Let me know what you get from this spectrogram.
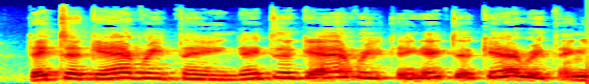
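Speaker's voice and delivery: anguished, repeated, very high wailing scream. Retelling the lady from across the hall bursting in: imitating someone screaming. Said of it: "She's screaming".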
